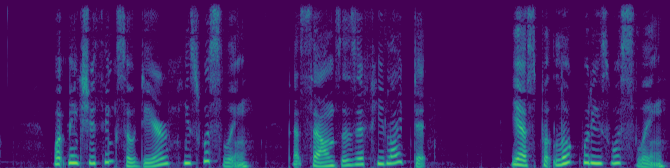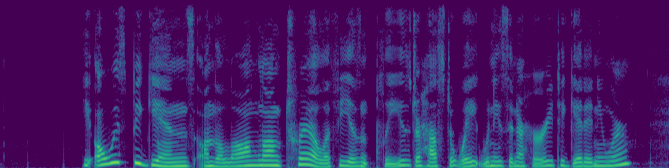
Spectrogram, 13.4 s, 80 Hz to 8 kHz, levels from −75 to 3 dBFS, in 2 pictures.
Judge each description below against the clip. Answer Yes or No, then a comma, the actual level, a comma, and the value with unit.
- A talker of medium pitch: No, high, 220 Hz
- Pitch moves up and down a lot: Yes, wide, 8.3 semitones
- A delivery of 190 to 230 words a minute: Yes, average, 200 wpm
